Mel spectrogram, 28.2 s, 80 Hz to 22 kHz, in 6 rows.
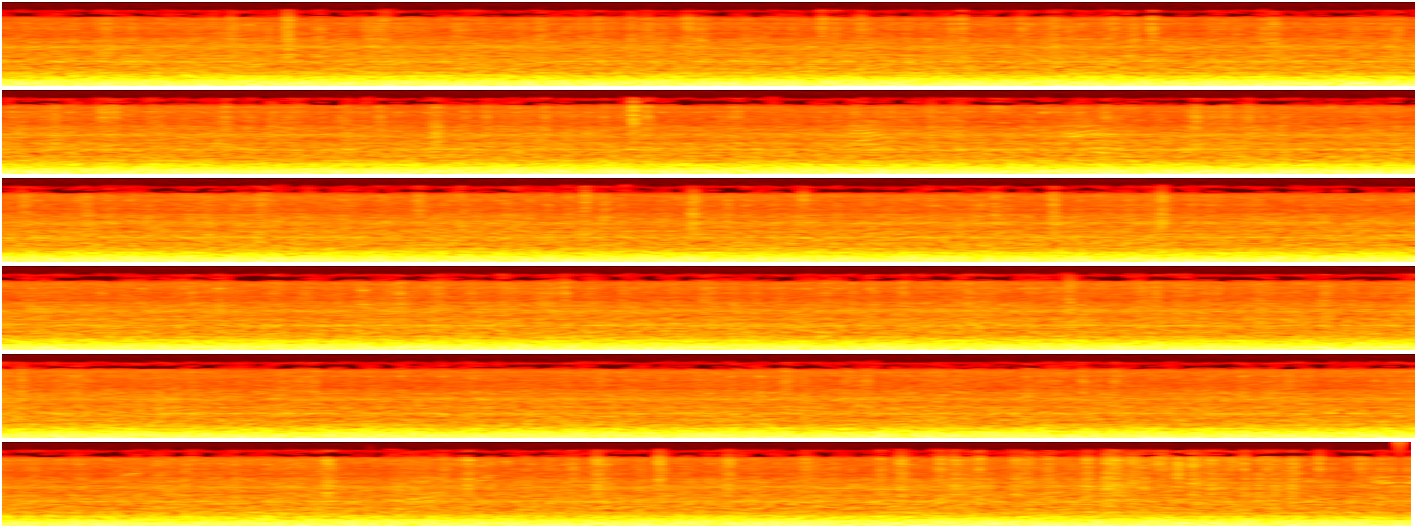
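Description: Airbus A320 takeoff roll heard from inside the cabin: the jet engines at takeoff thrust and the wheels on the runway make a loud, steady deep rumble, with a faint high engine whine above it.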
